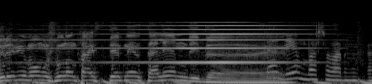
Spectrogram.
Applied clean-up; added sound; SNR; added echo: none; Bowed string instrument; -5 dB; none.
